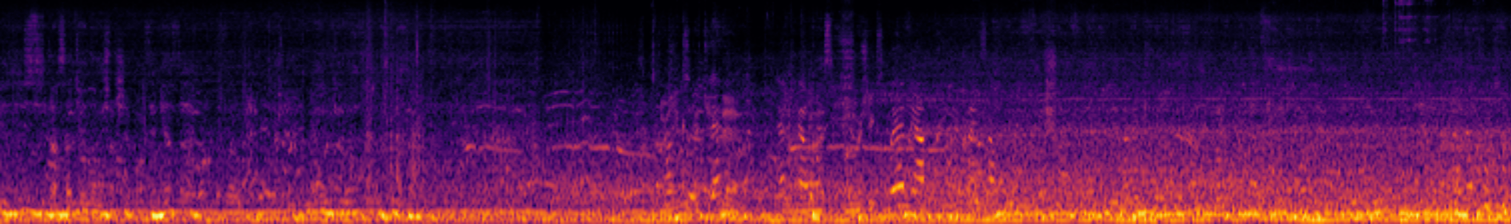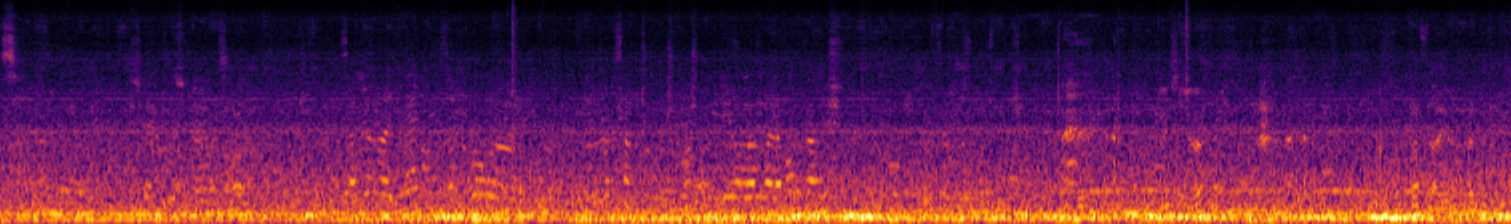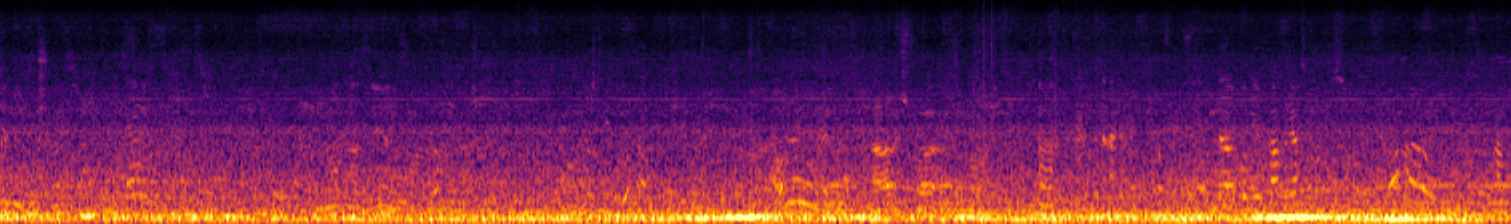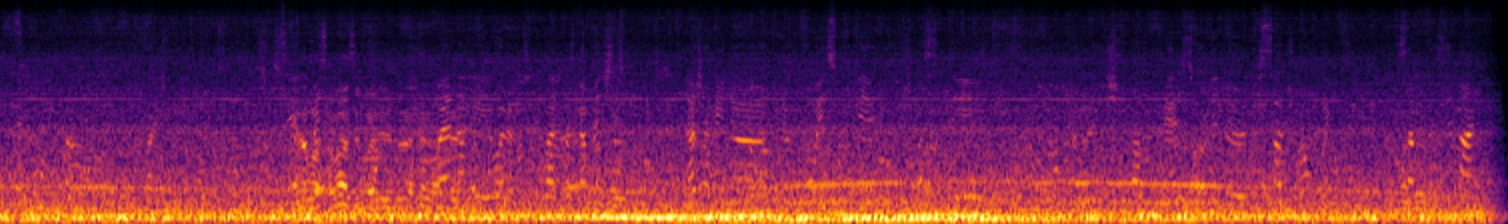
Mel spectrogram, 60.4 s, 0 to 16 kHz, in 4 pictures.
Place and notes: France, Perpignan, on board a bus / a bord d'un bus - On board a bus / A bord d'un bus
On board a bus at the bus stop.
Listen to the signal level rising.
At first, almost no background noise except people's conversations. Then the radio goes up as the driver switches on the ignition (+17 dB), then he turns on the air conditioning and starts driving (+6 dB).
